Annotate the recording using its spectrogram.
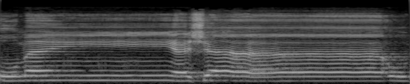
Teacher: نون ساکن کے بعد یا حرف یعملون میں سے ہے تو یہاں پر ادغام مع الغنہ ہوگا، غنہ کر کے پڑھیں گے · الف مدہ کے بعد حمزہ اسی کلمے میں ہے تو یہاں پر مد متصل ہوگی، 3 سے 5 الف تک کھینچ کر پڑھیں گے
